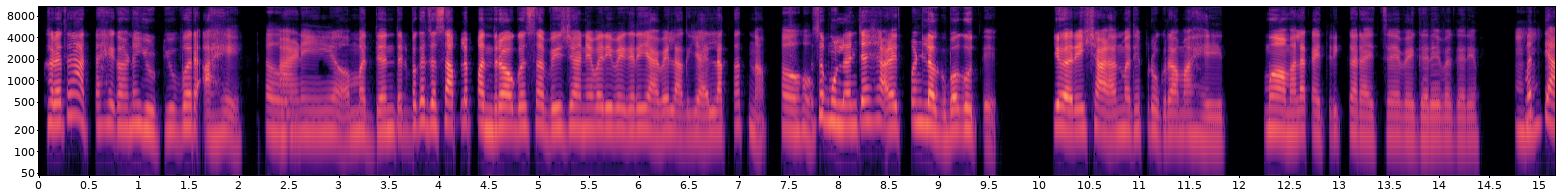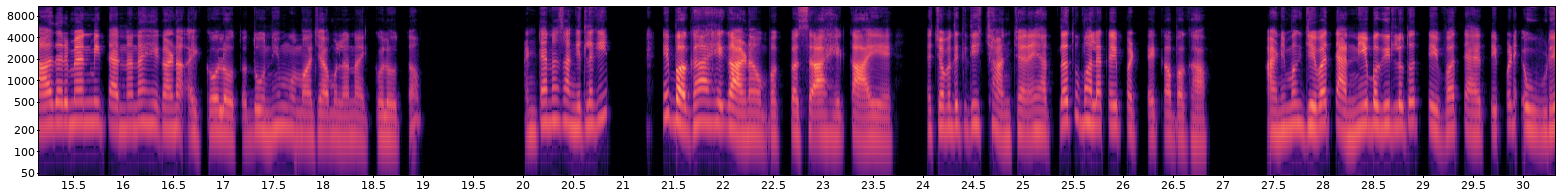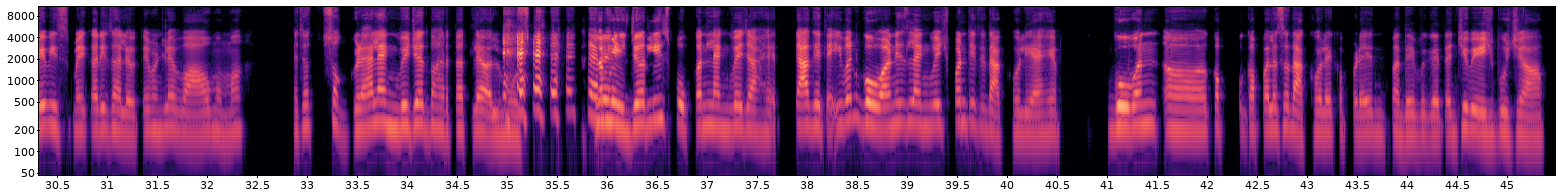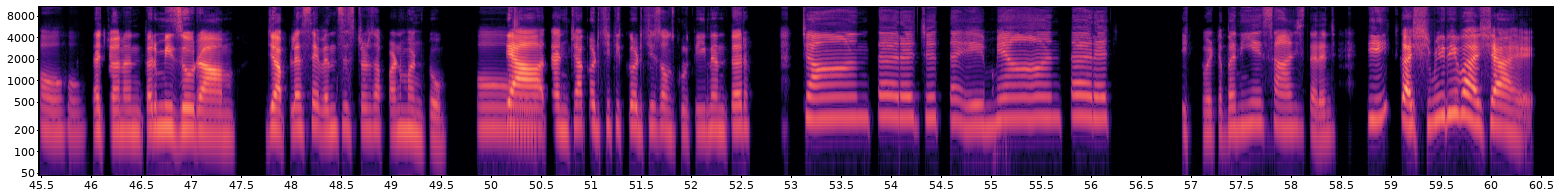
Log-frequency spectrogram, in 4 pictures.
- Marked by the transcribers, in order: other background noise; tapping; chuckle; in English: "स्पोकन लँग्वेज"; unintelligible speech; in English: "सेवेन सिस्टर्स"; singing: "चांद तराजतयं म्यानतरज ईकवट बनिये सांज तरंज"; laughing while speaking: "काश्मिरी भाषा आहे"
- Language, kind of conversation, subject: Marathi, podcast, लहानपणी ऐकलेल्या गाण्यांबद्दल तुम्हाला काय आठवतं?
